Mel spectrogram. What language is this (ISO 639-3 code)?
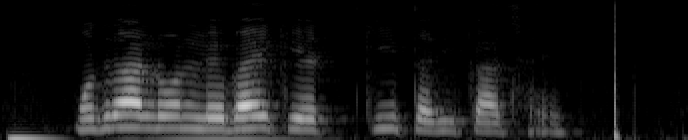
mai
